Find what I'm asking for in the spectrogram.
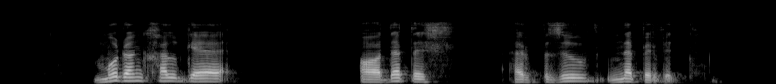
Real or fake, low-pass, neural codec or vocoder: fake; 7.2 kHz; codec, 16 kHz, 4.8 kbps, FACodec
